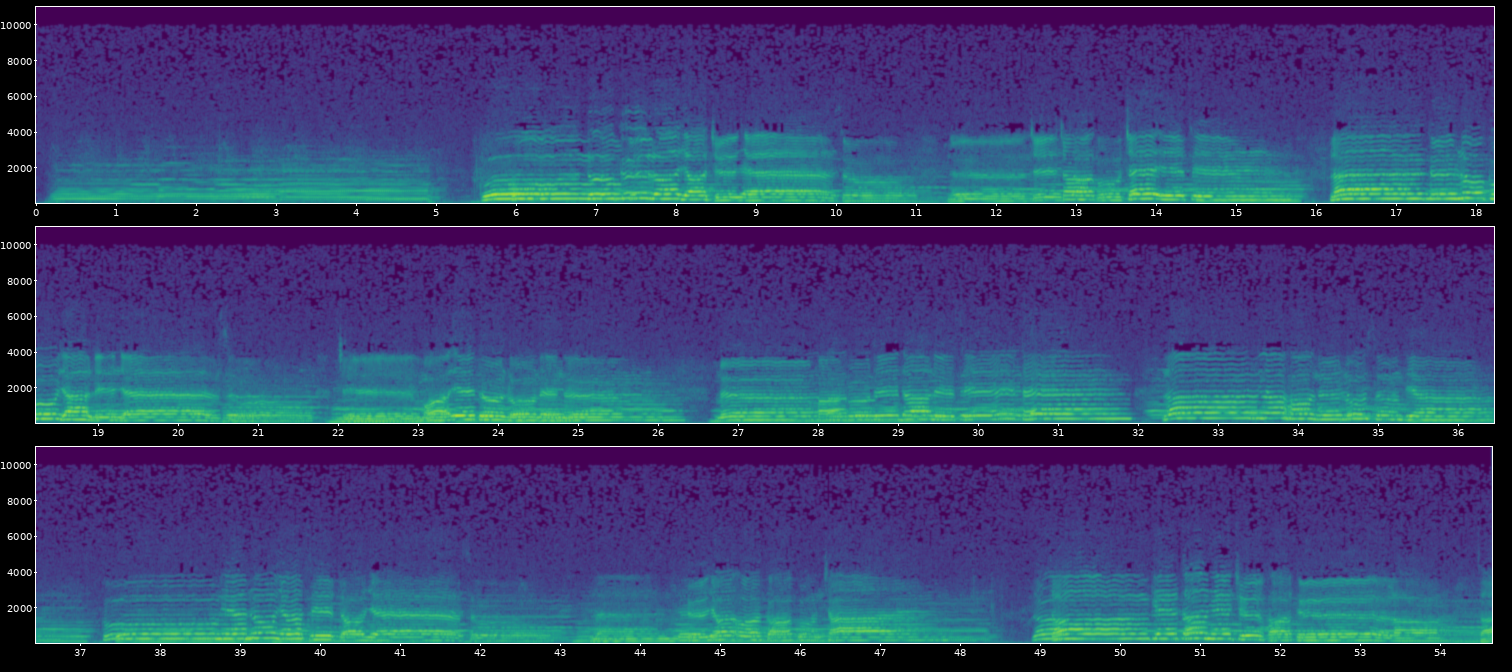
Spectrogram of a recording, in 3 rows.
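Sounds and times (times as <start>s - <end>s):
White Hmong songs: 0.0s - 54.6s.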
